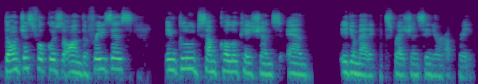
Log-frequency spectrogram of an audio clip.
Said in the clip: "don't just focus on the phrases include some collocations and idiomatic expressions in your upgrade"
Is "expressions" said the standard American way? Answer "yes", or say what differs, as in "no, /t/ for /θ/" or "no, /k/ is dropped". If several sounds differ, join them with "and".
no, /s/ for /z/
